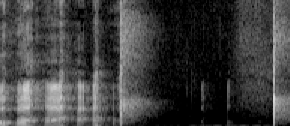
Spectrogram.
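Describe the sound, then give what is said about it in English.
Two sharp, slow hand claps land about a second apart, crisp, in the UN, following a brief burst of voice at the start. “And then in the UN, like, we just hear this clapping, just...”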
